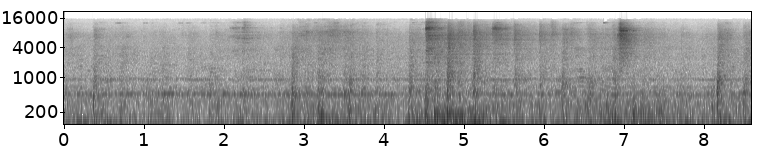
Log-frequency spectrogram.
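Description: Passenger train running: a steady low rumble and hum, with sharp clicks of the wheels over rail joints several times.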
